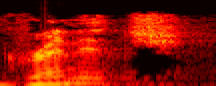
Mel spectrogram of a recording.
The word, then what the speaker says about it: Greenwich: torats Israel of East Greenwich we don't pronounce the w East Greenwich Rhode Island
